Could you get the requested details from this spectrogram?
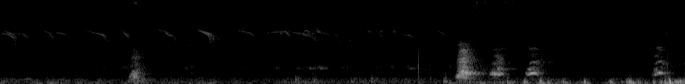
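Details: Mother hen leading her nine chicks around Bizkaia, Basque Country, as they play and learn. High descending chick peeps give way to a run of quick, low, repeated clucks from the hen, with outdoor rumble.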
